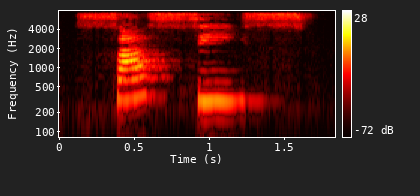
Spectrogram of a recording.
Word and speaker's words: sacis: A próxima palavra é sacis. Vejam, o cis aqui também, última sílaba mais forte.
